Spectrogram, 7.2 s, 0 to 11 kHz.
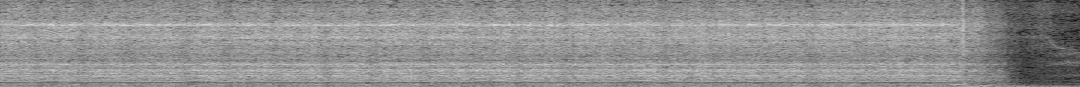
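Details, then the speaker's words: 2009 Mazda RX-8 Grand Touring, 6-speed manual, 215k miles, unrun for 8 months, cranked at -8° with about half throttle: irregular pops and stumbling, rpm climbing, then it fizzles out once the starter is released. Suspected low compression. "It really was just popping. Like it was actually kind of stumbling, coming up in RPM. I let off the starter and it kind of fizzled out."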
